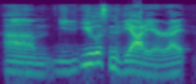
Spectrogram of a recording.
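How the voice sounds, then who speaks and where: A man's voice: fairly low pitch, very animated, brisk. Rambling man hosting a podcast. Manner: rambling, restarts often, swears casually. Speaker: podcast host. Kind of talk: casual podcast chat. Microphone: desktop USB mic.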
